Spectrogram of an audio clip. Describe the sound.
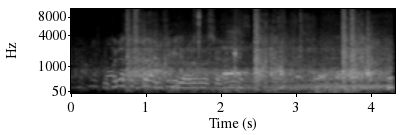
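Sharp, irregular cracks of gunfire and shelling by separatists burst out several times over a steady rumble on the front lines in Ukraine during a ceasefire, with a voice talking underneath throughout.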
